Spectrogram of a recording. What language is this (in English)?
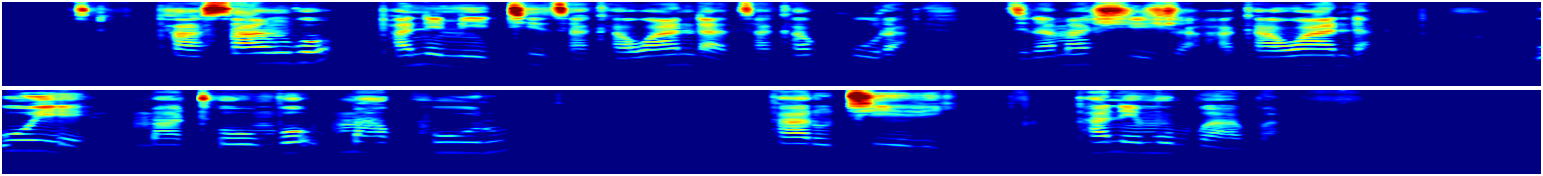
Shona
